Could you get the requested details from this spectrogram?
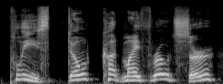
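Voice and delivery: put-on high, slow, frightened child's plea; a small boy pleading for his life; begging in terror. Pip begging the convict not to hurt him, high and terrified. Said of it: "I begged in terror".

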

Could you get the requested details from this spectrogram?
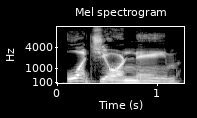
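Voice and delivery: slow, gruff-voiced demand; a rough man questioning a child, slowly; convict. Convict interrogating Pip, slow and menacing. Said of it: "said the man".

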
